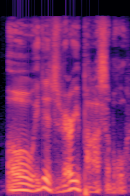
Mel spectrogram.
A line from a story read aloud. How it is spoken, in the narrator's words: hissed the Orion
